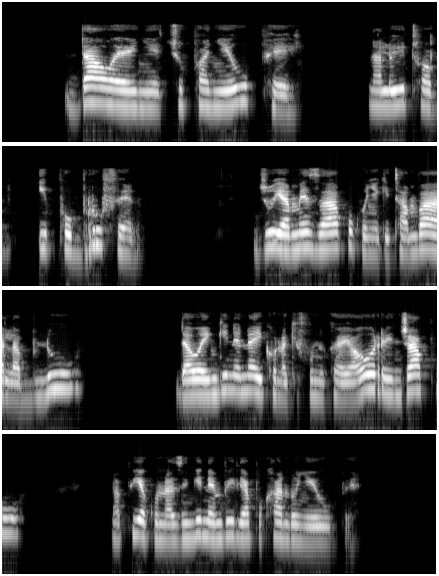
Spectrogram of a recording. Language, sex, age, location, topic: Swahili, female, 25-35, Kisumu, health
